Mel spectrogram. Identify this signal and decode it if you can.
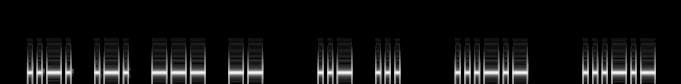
Morse code, heard as a keyed tone, about 25 wpm, spaced as for 20 wpm, 550 Hz. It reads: FROM US <SK> <SK>
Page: news-headlines-in-morse-code-at-20-wpm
